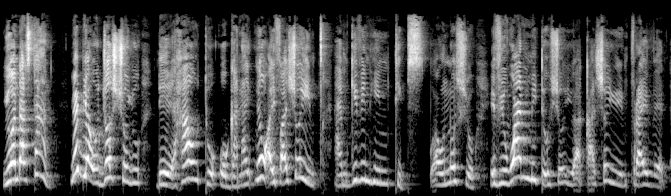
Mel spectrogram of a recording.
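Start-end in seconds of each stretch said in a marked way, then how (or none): none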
